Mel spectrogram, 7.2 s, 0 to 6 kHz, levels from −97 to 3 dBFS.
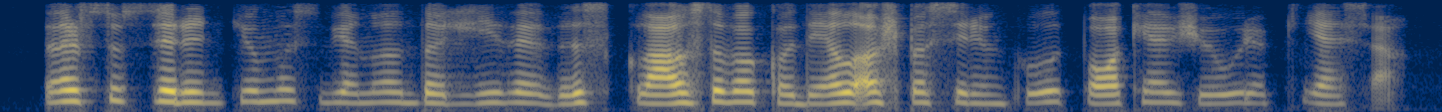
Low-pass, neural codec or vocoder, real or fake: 5.4 kHz; codec, 16 kHz, 0.8 kbps, ZipCodec; fake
